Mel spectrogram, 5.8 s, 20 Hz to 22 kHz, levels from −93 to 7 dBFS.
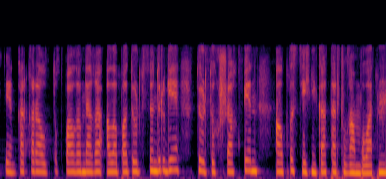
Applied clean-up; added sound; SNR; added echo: neural mask model DeepFilterNet 3.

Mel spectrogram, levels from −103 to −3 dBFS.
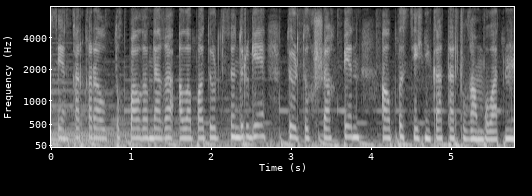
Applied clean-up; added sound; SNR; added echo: none; Acoustic guitar / Strum; 16 dB; none.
